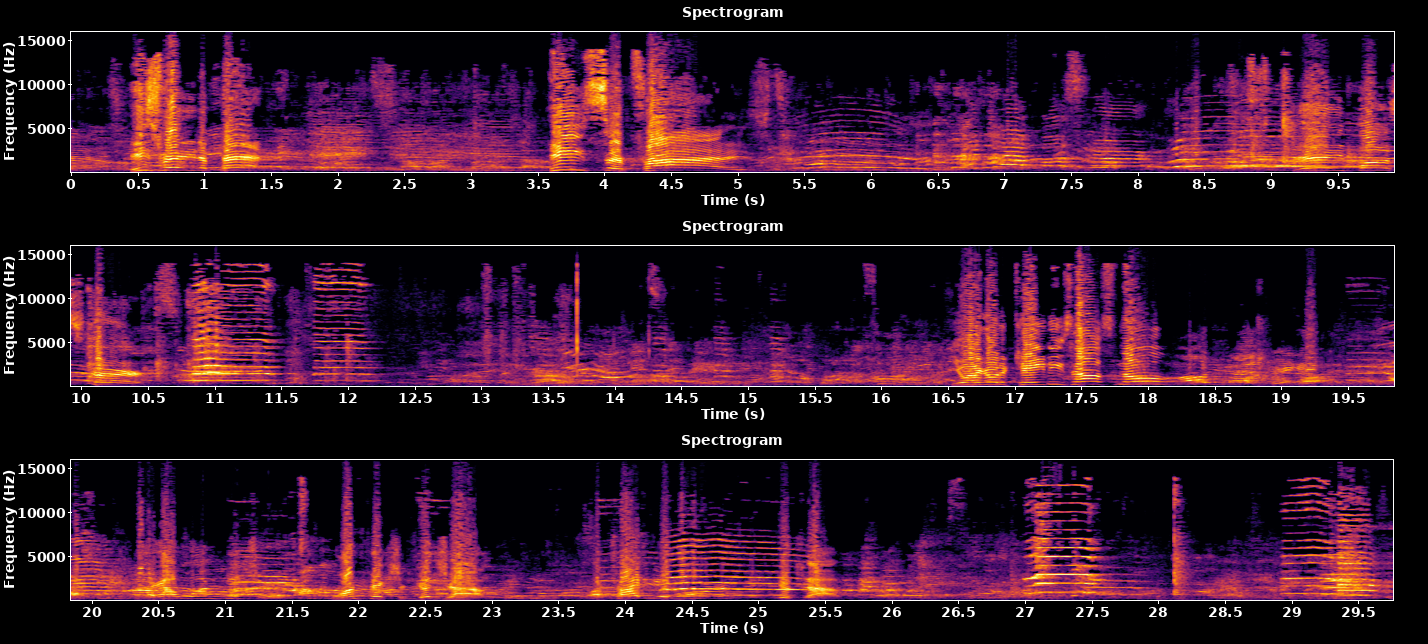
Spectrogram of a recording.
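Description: A crowd of teenagers and young adults talks and shouts with excitement indoors.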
